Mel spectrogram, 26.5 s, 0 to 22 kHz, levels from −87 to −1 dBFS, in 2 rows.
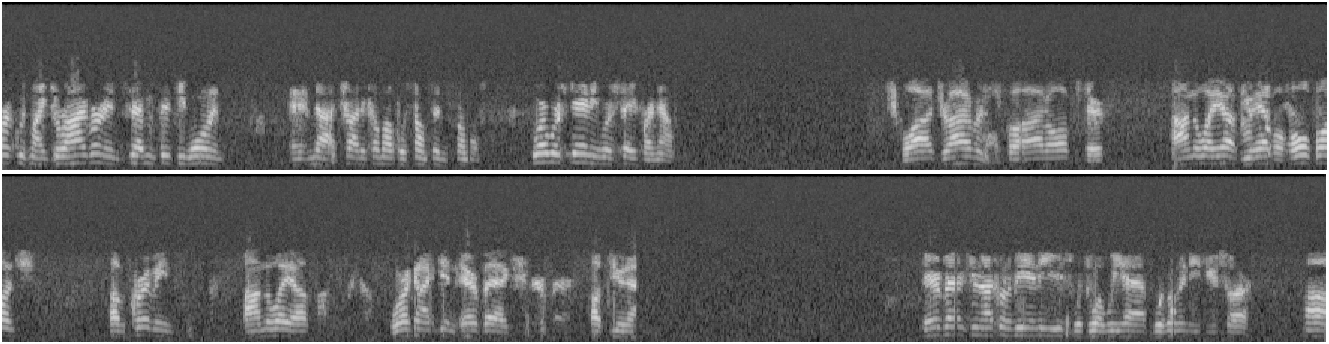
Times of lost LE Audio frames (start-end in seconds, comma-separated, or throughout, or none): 11.43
